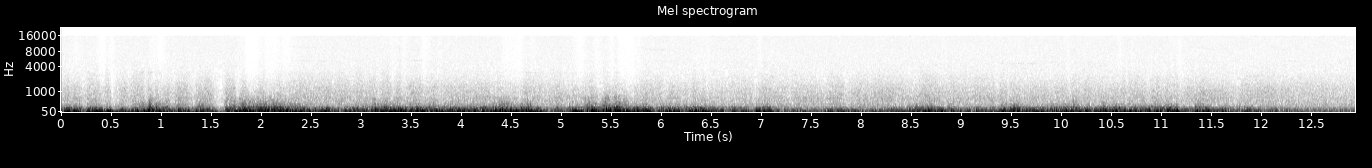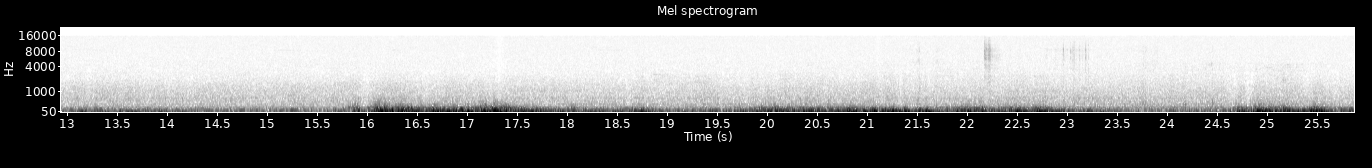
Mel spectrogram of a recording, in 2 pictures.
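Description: A diesel-electric locomotive rumbles as it approaches, hauling a loaded ballast train.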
